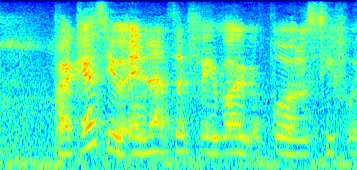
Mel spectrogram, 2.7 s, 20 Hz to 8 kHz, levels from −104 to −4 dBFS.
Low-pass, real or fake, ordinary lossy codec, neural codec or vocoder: none; fake; none; codec, 16 kHz, 0.8 kbps, ZipCodec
